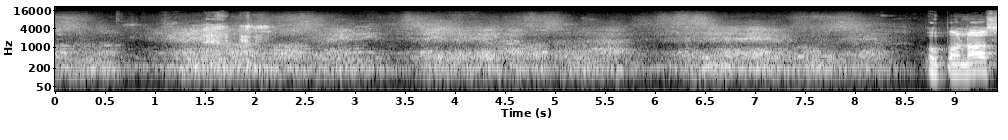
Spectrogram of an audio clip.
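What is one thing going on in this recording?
An elderly man reads aloud steadily through a microphone and loudspeakers.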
